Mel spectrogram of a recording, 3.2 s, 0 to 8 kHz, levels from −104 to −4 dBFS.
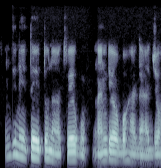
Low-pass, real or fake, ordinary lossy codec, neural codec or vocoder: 7.2 kHz; real; none; none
